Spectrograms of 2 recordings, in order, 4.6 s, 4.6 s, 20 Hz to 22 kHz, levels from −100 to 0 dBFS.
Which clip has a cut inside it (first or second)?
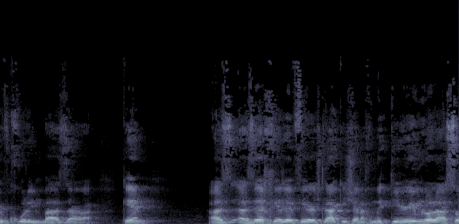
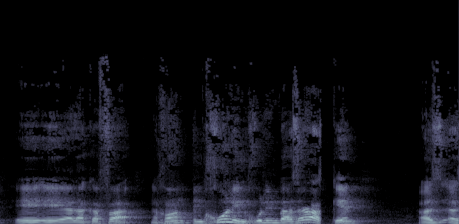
second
